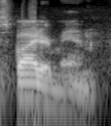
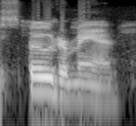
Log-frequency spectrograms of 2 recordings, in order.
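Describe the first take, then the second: First: The first vowel sounds like 'eye'. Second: The first vowel sounds like 'oo'. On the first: The speaker calls it wrong. "You're pronouncing it wrong" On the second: The speaker calls it right. "That that's the correct pronunciation"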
